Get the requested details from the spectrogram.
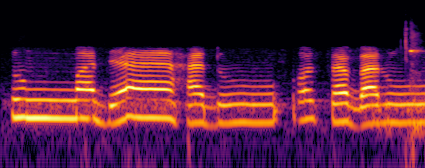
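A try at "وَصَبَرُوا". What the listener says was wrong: ওয়া সাবারু সাটা সিনোর সাউন্ড হলো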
